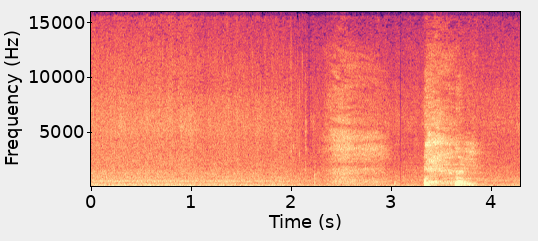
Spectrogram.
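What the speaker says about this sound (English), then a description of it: "Sorry about the cough, guys." A race commentator at Eldora Speedway coughs during a Big Block Modified broadcast, two or three harsh, close bursts near the end after quiet background noise, with no talk in between.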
